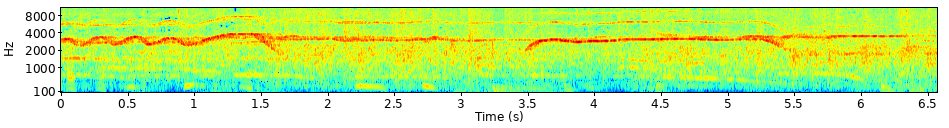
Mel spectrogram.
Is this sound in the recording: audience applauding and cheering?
yes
